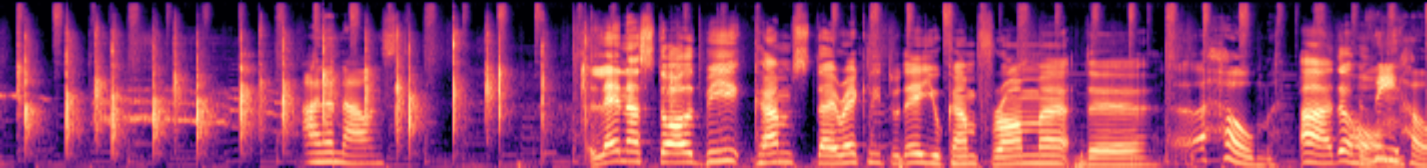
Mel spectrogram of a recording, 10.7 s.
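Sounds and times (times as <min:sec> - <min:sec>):
audience round of applause: 0:00.0 - 0:04.7
laughter: 0:00.0 - 0:07.6
speech: 0:02.3 - 0:03.1, 0:04.4 - 0:10.6.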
